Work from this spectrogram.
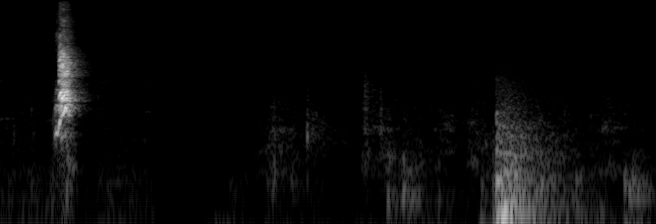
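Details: Dog during a game of fetch gives a single loud, sharp bark, followed by quiet taps and knocks and a dull thud as an object lands, then soft shuffling.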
